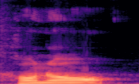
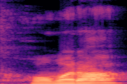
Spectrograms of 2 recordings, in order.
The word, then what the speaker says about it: 炎: And so what she's calling the word for flame here is normally pronounced hono. That's the normal pronunciation. And alternate pronunciation is homura, which is what Ronnie Bell's rune is.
